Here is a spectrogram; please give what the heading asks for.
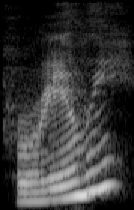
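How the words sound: The pitch rises high at the end. The speaker is excited about it. "we'll go higher at the end of the question"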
